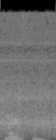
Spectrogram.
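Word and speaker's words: Blaupunkt: Kalau merek sana kan memang namanya nyebutnya blaupung. Blaupung. Blaupung. Kalau Philips itu Belanda mas. Belanda. Itu Belanda. Jerman. Philips kan bacanya Philips.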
